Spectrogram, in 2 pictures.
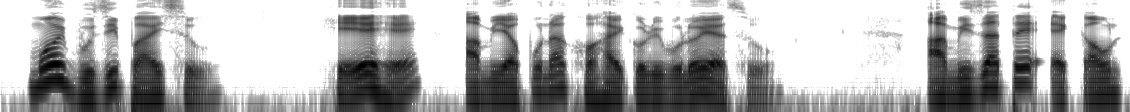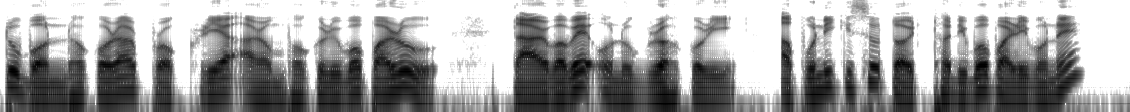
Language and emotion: Assamese, happy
